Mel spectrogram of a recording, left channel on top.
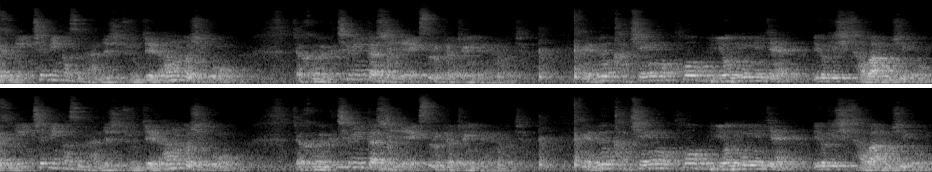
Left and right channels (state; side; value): normal; both; correlation 0.43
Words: 7인까지는 반드시 존재를 하는 것이고, 자 그러면 그 7인까지 이제 x로 결정이 되는 거죠. 네, 그럼 같이 해놓고 여기 이제 이렇게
